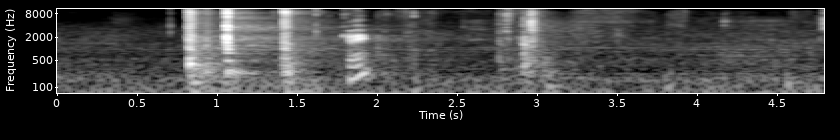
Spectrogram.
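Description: An electric door popper opens the driver's door of a 1968 Chevrolet Nova, giving a few sharp clicks and thumps close by, with someone speaking briefly.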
